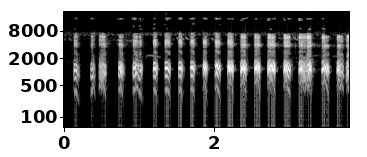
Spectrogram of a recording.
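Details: Chukar partridge female in mating season delivering a steady chain of rough, evenly spaced chuk calls, nearly five per second throughout.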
